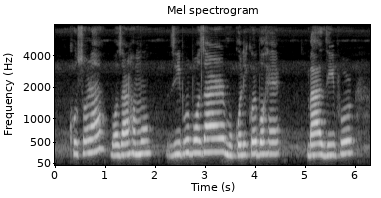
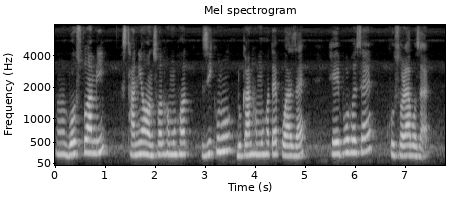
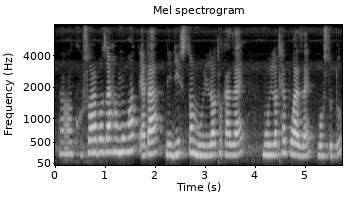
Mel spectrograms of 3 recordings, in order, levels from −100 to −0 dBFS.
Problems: constant background noise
